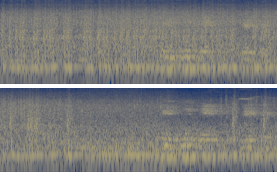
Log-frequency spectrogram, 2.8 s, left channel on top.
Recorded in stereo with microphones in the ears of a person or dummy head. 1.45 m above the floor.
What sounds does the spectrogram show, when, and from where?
1.6 s laughter: 85° left, 2 m; by 2.7 s 40° left (ahead or behind), 2 m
